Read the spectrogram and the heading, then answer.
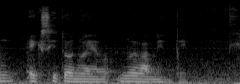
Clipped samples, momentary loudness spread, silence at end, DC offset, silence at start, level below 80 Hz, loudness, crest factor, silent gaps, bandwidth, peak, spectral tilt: under 0.1%; 14 LU; 0 s; under 0.1%; 0 s; -44 dBFS; -32 LUFS; 16 dB; none; 17.5 kHz; -16 dBFS; -6 dB/octave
